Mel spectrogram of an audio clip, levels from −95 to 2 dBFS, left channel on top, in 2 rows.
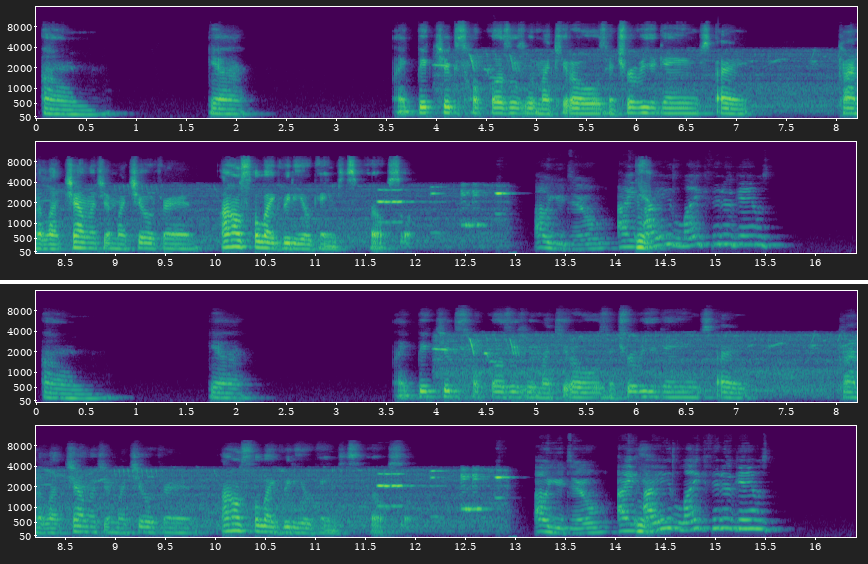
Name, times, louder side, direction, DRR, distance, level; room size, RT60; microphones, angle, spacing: voice 1, 0.1-0.8 1.7-2.1 3.6-7.1 8.0-12.0 14.2-14.4, left 6 dB, 60° left, 0.4 m, -25 dB
sound 1, 4.0-13.0, right 1 dB, 20° right, 0.4 m, -32 dB
voice 2, 13.2-15.5, right 4 dB, 80° right, 1.4 m, -30 dB
5.2 x 3.3 x 5.6 m
head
